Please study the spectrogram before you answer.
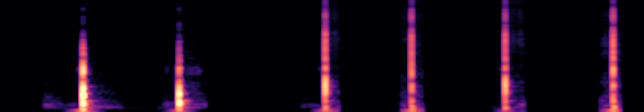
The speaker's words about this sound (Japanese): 爪を使うとまた違う響きで、トントン。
